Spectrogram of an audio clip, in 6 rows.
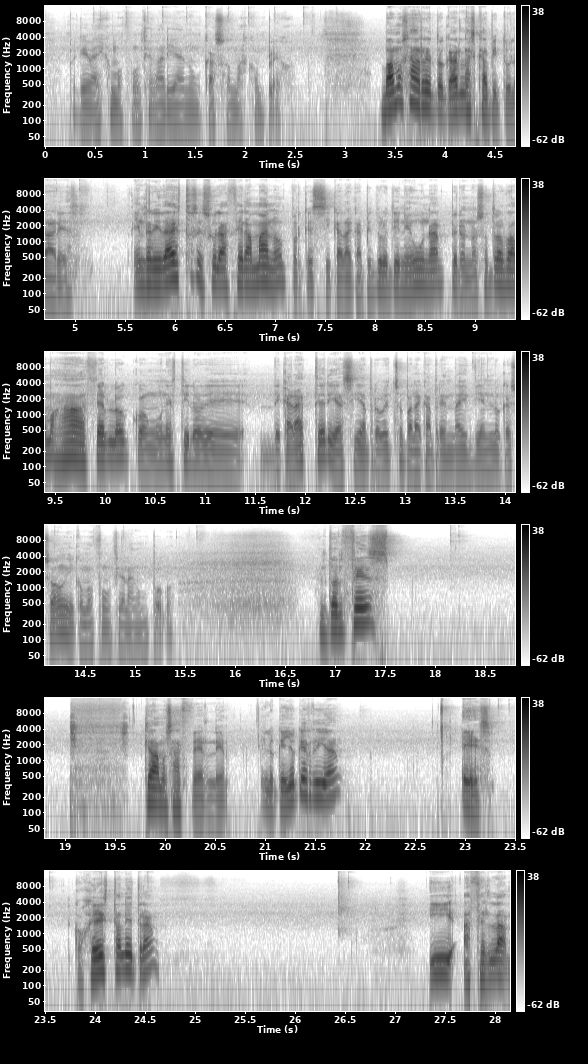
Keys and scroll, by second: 0.3 space, 4.7 space, 5.2 space.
